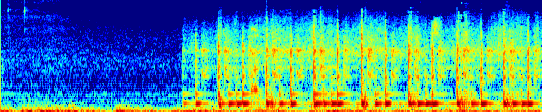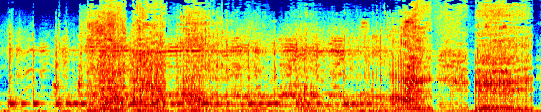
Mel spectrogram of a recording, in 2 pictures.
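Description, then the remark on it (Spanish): A big cat's roar from Rufus, the cat that announces the time, marking six o'clock. It is deep and rumbling, builds in steady throaty pulses and swells to a louder, rougher burst in the second half. No one speaks. “Entonces tenemos a Rufus aquí esperando, eh, que es nuestro gato que nos da la hora.”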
